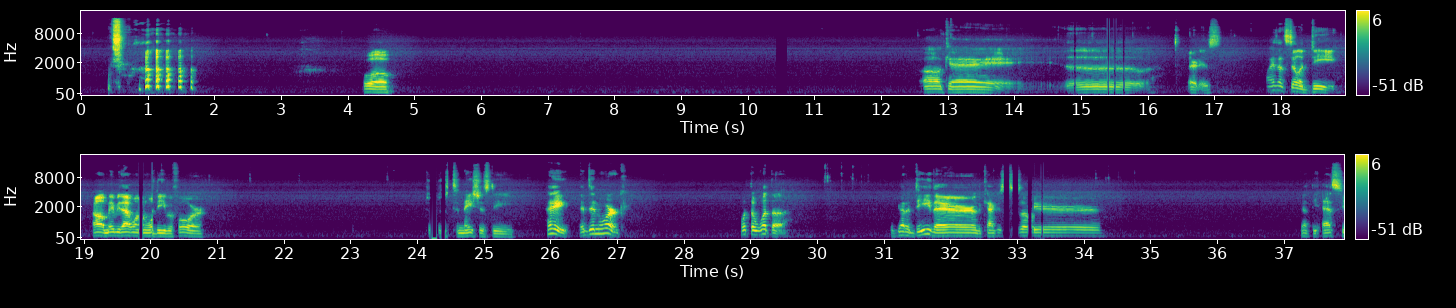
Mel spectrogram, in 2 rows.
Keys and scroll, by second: 0.0-0.3 typing, 7.3-9.5 typing, 10.5 typing, 12.4-14.2 typing, 18.8-21.0 typing, 22.2-27.5 typing, 30.3-33.5 typing, 35.7-37.5 typing.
